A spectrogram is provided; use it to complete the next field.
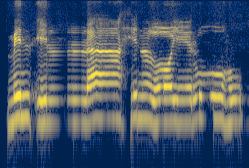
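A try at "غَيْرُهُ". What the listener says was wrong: Nggak ada yang panjang. Nah ini Pak, nanti kalau baca Quran ini jadi pendek. Goiruh. Karena di Iqra 4 dibaca apa adanya panjang gitu ya Pak.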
